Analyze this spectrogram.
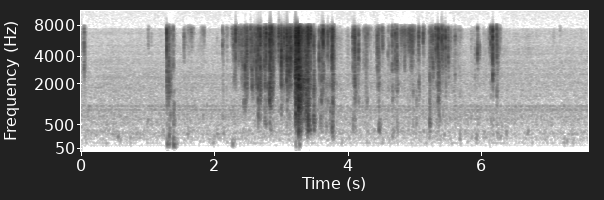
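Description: A foil trading-card pack wrapper being torn open and crinkled, the loudest part about two to four seconds in, after a single click. Lighter scattered clicks and rustles of cards being handled follow.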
